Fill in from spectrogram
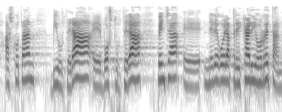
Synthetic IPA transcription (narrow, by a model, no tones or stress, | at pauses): asko̞t̪an | biuɾt̪e̞ɾaβo̞st̪uɾt̪e̞ɾape̞nt͡ʃane̞ɾeɣ̞o̞e̞ɾapɾe̞kaɾioːre̞t̪an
